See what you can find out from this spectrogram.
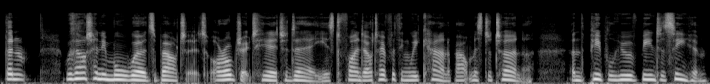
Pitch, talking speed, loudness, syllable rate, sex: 200 Hz, 260 wpm, -17 LUFS, 6.7 syllables/s, female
